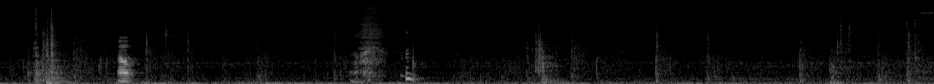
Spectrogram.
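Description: A young man talks into a microphone in short bursts.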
